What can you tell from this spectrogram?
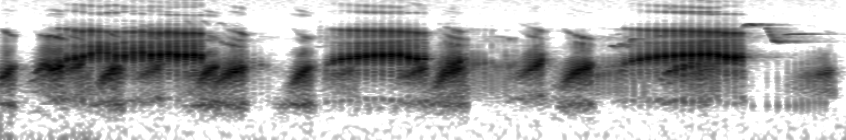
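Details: Wild frogs calling in a loud chorus around a forest pond, recorded with a phone and external microphone: long pulsed trilling croaks lasting about a second each, overlapping with shorter rising croaks from other frogs, no music or talking.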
